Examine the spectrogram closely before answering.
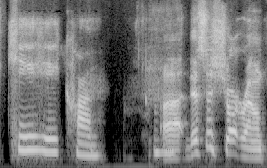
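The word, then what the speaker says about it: Ke Huy Quan: divorce paper can someone give me a proper pronunciation for this actor's name by the way it's kihikwan uh this is short round from indiana jones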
